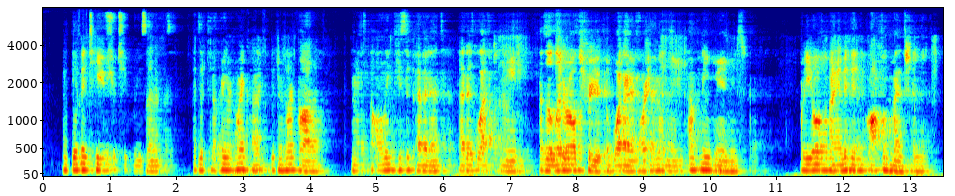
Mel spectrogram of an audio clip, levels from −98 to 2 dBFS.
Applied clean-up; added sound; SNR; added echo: neural mask model DeepFilterNet 3.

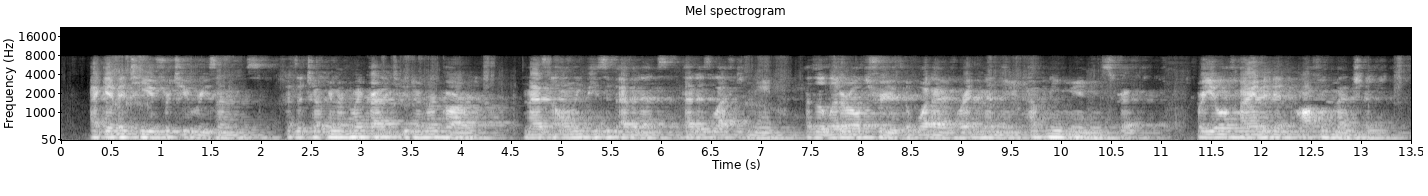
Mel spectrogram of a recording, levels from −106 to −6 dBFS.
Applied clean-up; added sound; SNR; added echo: neural separator model SepFormer DNS4.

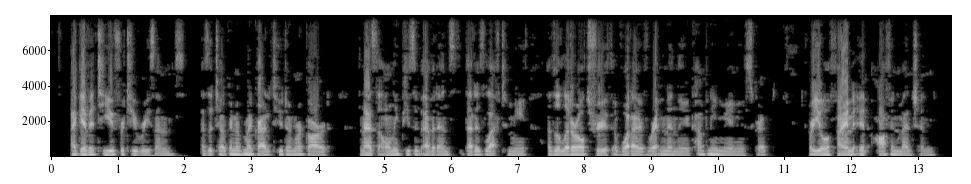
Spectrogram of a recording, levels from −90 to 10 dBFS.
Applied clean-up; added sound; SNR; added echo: none; none; none; none.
